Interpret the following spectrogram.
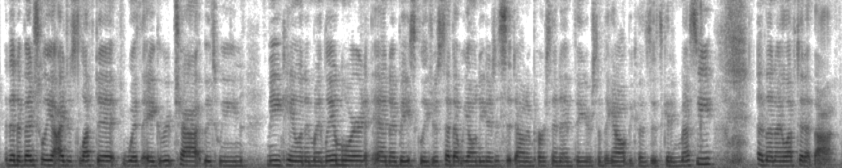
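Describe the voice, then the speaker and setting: A woman's voice: fairly high pitch, dark tone, slight background noise. A young woman vlogging to camera in casual talk, rambling along with many fillers. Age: young adult.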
